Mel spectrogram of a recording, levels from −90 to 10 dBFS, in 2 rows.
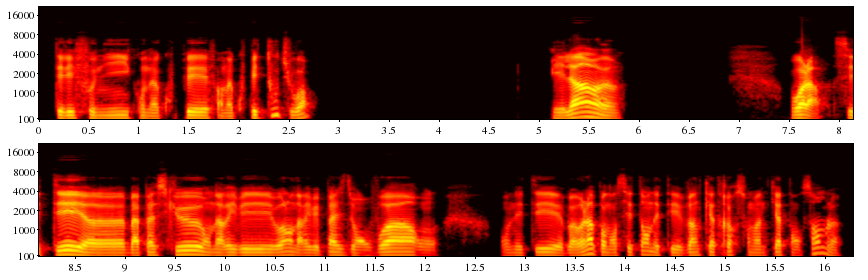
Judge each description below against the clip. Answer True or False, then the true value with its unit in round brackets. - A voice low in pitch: True (115 Hz)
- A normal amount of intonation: False (2.3 semitones)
